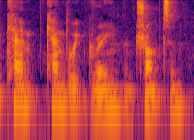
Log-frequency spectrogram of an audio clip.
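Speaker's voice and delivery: ordinary talk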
